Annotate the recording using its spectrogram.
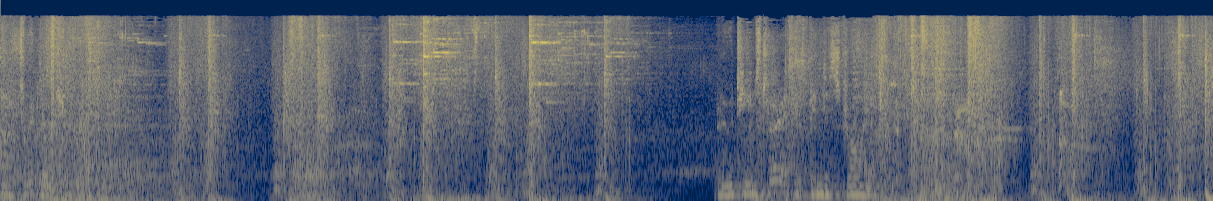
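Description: Fantasy battle effects crackle, whoosh and burst in quick succession.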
